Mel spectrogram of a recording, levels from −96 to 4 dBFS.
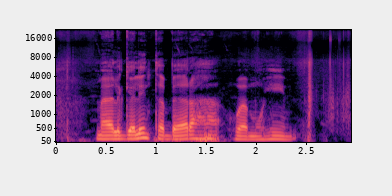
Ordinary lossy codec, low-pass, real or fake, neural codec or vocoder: none; none; real; none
